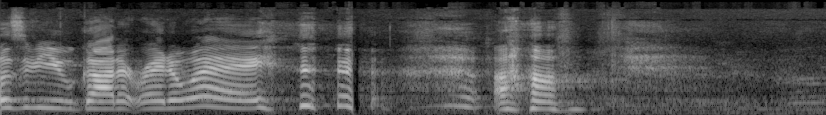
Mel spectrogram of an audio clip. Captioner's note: laughs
